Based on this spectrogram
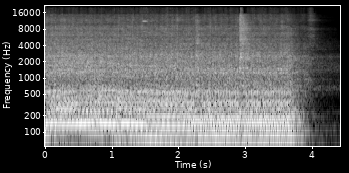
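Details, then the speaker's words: Triumph Thunderbird, first run after sprag clutch repair and engine reinstall, choke applied, around 45–50°F: deep, steady engine drone held a few seconds then shut off cleanly; normal running. "I am super excited to hear that run for the first time. And now that's running, we can finally take that time to put everything else back together."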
